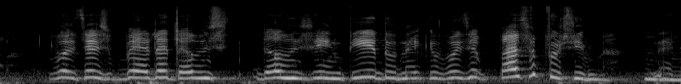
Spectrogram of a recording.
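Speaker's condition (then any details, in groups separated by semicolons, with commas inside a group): Cerebral palsy; from birth, medical negligence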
